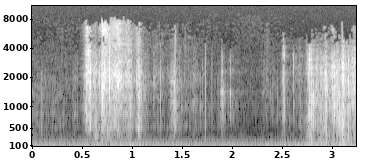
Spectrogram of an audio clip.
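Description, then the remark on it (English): An envelope holding a letter left under a door is torn open, the paper ripping in two ragged bursts of crisp tearing and crinkling, separated by a short pause of small rustles, over a steady low hum. “printed on the envelope.”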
